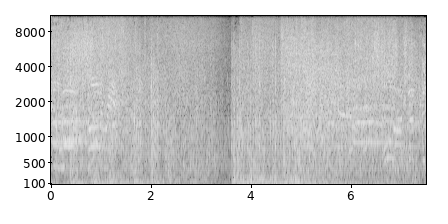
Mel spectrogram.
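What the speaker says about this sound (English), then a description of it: "Man of war firing!" Warship cannon fire and explosions from a man-of-war in Assassin's Creed III: loud, continuous booming rumble that dips briefly midway, then surges back with more blasts, with voices mixed in.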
